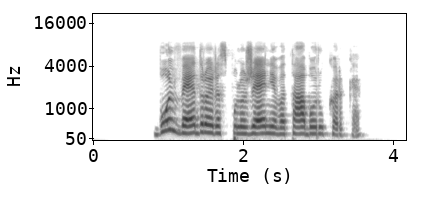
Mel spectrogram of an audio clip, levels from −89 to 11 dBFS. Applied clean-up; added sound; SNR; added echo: neural mask model Resemble Enhance denoiser.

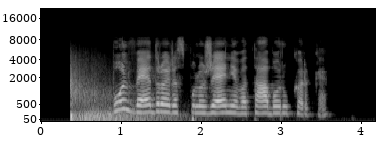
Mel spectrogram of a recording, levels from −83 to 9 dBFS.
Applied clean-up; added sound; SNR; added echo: none; Explosion; 11 dB; none.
